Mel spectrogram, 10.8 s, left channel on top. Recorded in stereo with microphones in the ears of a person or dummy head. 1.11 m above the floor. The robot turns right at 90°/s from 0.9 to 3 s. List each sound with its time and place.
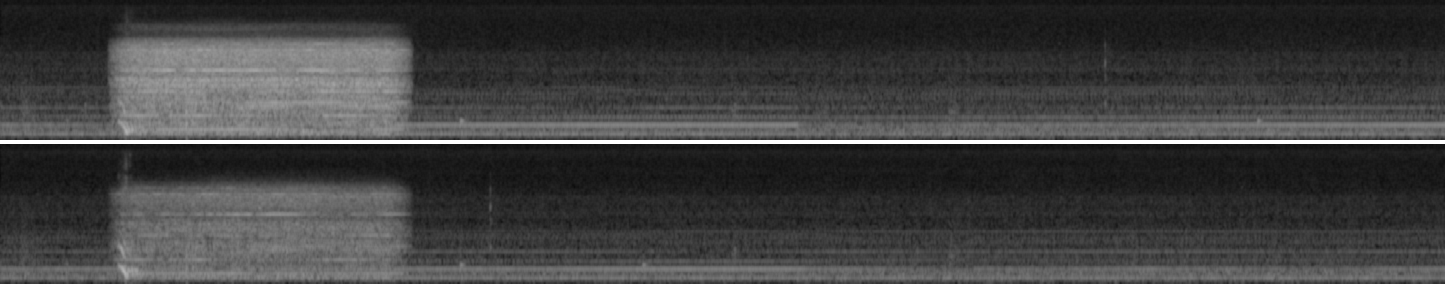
0.9 s a cat meowing: 80° right, 2 m; by 1.1 s 75° right (ahead or behind), 2 m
